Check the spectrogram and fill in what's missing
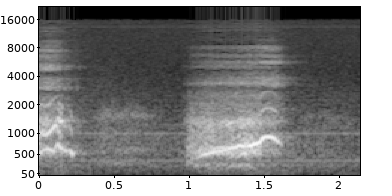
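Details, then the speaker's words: Pediatric airway surgeon imitating stridor heard in children with airway obstruction, swelling or foreign body: harsh, high-pitched crowing on a breath in from a narrowed upper airway. "they will present with certain kinds of noise like breathing difficulties in the form of sounds like these"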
